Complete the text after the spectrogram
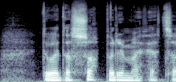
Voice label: "sobr", Welsh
